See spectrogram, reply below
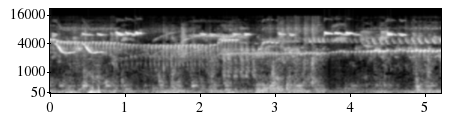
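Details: Captive tits calling constantly: thin, high twittering notes, quick descending chirps and a drawn-out whistle that drops in pitch midway, with occasional low bumps.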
